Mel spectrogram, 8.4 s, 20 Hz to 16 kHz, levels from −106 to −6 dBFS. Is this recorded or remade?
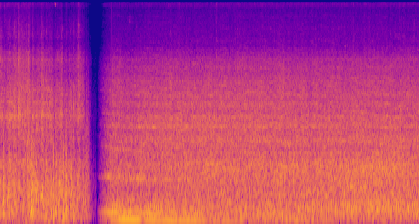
recorded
